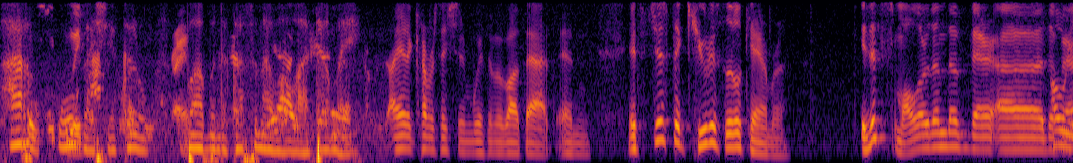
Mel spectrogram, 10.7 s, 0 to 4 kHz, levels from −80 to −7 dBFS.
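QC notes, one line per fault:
0.0–1.82 s and 2.22–3.93 s: speech suppressed in double talk. The voice dips in pieces, by up to about 20 dB in the first stretch and about 15 dB in the second. The echo canceller likely turned down this side's voice along with the loudspeaker echo while both sides talked at once.
0.39–1.69 s, 2.17–2.53 s, 2.99–3.14 s, 3.51–3.6 s: echo leak. A delayed copy of the voice trails it by 278 ms. It sits about 10 dB down in the first stretch, then returns as short scraps about 15 to 20 dB down. This is likely loudspeaker echo the canceller let through.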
